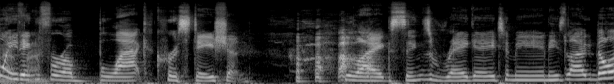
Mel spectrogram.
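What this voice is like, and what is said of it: Usual voice. Nothing is said of it.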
